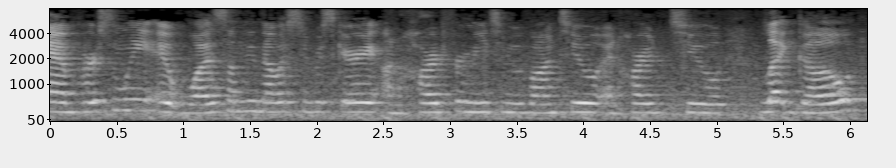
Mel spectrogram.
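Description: Over noticeable background noise, a woman with an American accent speaks at a high pitch in a monotone, flat intonation, with hardly any pauses. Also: moderate pace. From Missouri. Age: 20s. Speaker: YouTuber. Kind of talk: casual vlog talk to camera. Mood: earnest, supportive. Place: home room.

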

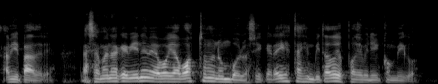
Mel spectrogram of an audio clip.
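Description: With a quiet background, a man speaks using ordinary pitch variation. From Andalusia, Spain (Huelva); Andalusia, Spain. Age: 40s. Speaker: composer and music producer. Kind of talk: interview. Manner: halting, repeats words. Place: studio. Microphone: lapel.

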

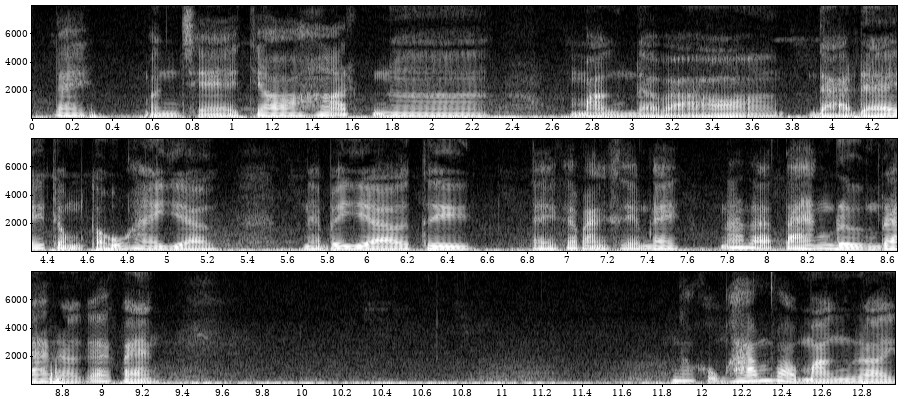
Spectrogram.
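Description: Over light background noise, the speaker goes at a fairly slow pace with long, frequent pauses. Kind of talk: tutorial. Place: kitchen. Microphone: phone near.

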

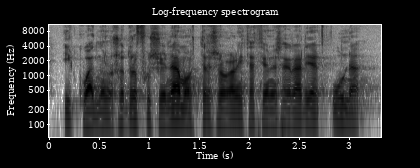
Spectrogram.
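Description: The background stays quiet. A man talks at a moderate pace. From Spain, Ciudad Real (La Mancha); Castile-La Mancha, Spain. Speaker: farmer and agricultural association leader; guest. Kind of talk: casual interview. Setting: studio with small audience. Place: studio. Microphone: lapel.

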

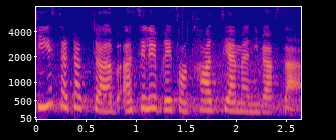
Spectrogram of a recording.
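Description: Her pitch is high and her intonation lively as a woman talks at a moderate pace. Light background noise can be heard. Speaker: member of parliament. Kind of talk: parliamentary member's statement in the House of Commons. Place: hall. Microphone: podium.

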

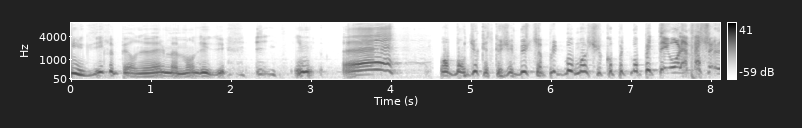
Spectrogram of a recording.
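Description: A man puts on a character voice at an extremely high pitch. He keeps a moderate pace with long, frequent pauses. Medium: dub. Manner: slurred, stammering.

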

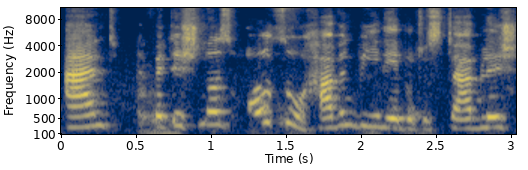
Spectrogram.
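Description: A woman is speaking. She keeps a moderate pace. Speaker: news show host. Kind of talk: news commentary introduction. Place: home room. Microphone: video call.

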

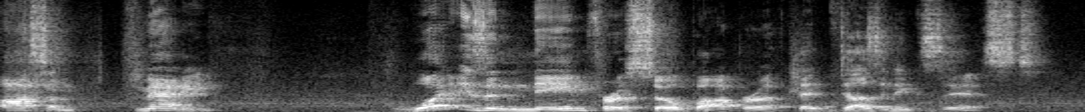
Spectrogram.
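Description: A man's speech carries audible room echo along with light background noise. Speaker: improv host. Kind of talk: explaining game rules to players. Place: garage.

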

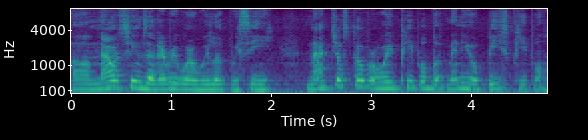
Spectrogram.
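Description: A man speaks with a fairly high pitch and a somewhat breathy quality. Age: 50s. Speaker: health educator video creator. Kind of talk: tutorial. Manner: casual with many fillers.

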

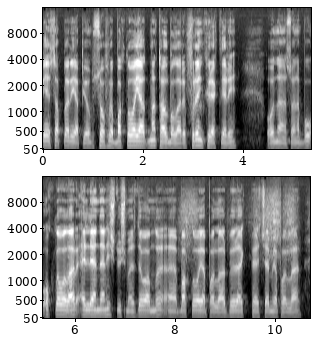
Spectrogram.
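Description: Flat, monotone intonation from a man at medium pitch. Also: moderate pace. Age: 80s+. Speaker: carpenter. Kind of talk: interview answer.

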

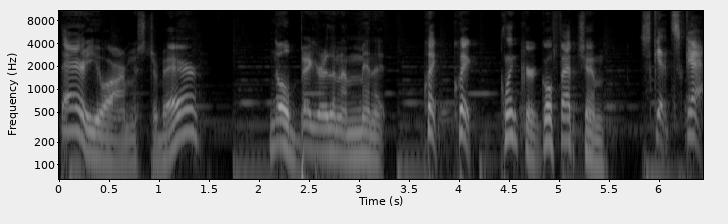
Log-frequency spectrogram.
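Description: A put-on character voice, low-to-middle in pitch, cackles at a moderate pace with long, frequent pauses while faint music plays in the background. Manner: cackling.

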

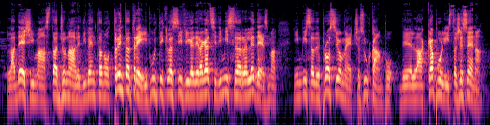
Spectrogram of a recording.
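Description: Here a man talks at a fairly slow pace in a high pitch. His pitch variation is ordinary. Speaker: sports commentator. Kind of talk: live sports commentary.

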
